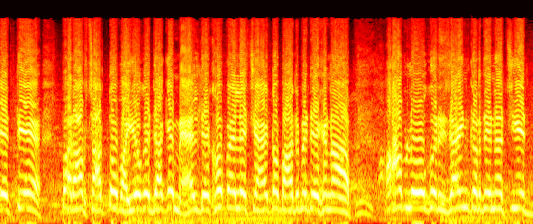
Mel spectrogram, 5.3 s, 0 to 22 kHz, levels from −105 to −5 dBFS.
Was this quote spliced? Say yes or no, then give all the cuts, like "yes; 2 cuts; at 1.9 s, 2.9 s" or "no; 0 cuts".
yes; 1 cut; at 3.7 s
